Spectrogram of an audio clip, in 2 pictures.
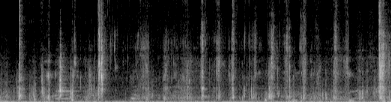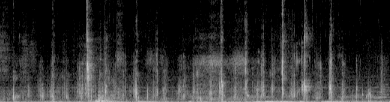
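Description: A person chewing and smacking close to the microphone while eating soft braised pork humba, with many short mouth clicks. A dull low thump comes about eight seconds in.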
